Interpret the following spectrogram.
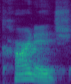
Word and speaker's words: Carnac: the stream we got Carnac I think I said that right hopefully I missed the stream on Monday and by the way my name is pronounced carnage okay well there we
